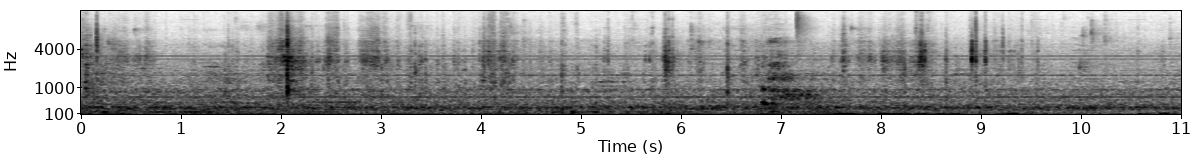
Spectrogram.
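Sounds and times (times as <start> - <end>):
steady low hum: 0.0 - 11.0
plastic connectors clicking and scraping: 1.4 - 10.1.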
